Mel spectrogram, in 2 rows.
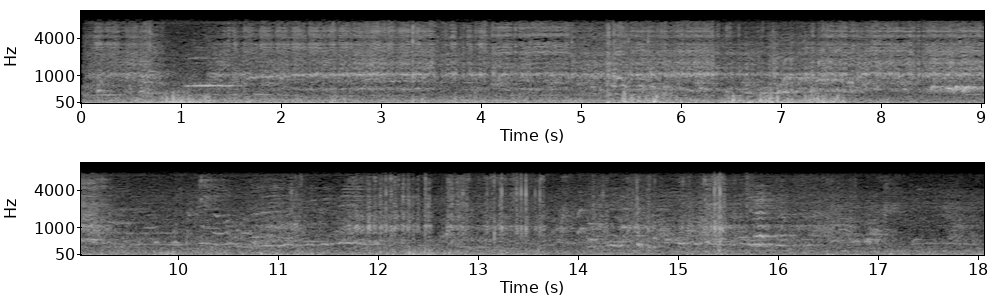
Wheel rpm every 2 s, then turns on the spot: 30, 70, 60, 70, 50, 10, 20, 20, 10.
10-18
